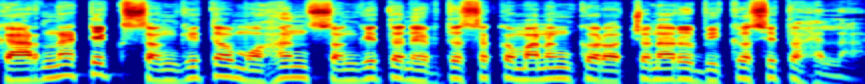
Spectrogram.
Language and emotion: Odia, neutral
